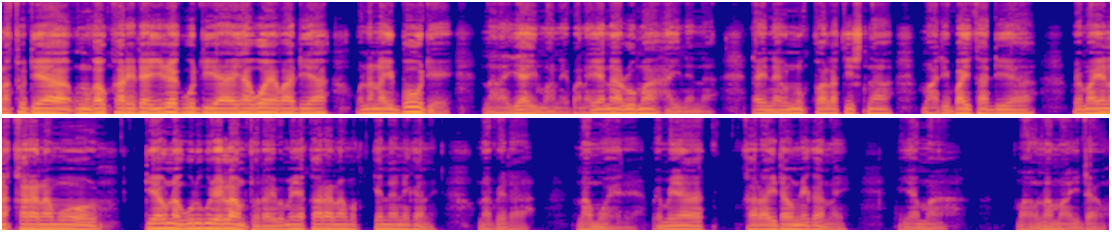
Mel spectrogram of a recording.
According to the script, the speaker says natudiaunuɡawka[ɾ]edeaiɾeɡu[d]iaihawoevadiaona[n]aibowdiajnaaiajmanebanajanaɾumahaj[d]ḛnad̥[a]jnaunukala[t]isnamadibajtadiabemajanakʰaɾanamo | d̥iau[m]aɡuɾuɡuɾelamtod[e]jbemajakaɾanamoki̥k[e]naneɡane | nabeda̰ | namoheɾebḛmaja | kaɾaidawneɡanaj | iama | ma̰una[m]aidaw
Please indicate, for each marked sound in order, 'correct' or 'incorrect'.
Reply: correct, correct, correct, incorrect: n, correct, correct, incorrect: n, incorrect: a, correct, correct

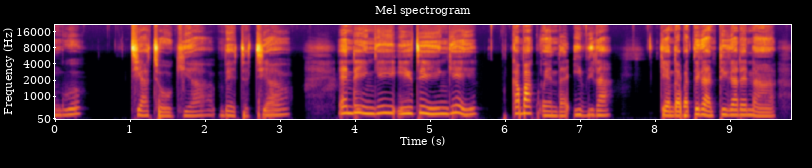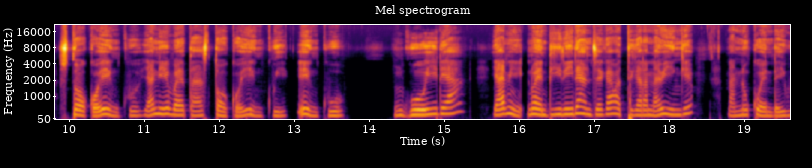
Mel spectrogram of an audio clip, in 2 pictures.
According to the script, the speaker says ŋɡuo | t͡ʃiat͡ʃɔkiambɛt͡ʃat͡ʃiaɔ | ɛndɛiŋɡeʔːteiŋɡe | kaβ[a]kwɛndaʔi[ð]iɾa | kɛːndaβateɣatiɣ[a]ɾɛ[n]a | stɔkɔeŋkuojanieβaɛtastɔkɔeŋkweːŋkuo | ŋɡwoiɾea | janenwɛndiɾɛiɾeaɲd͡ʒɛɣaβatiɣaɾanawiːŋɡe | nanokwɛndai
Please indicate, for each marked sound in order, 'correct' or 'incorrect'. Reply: correct, correct, correct, correct

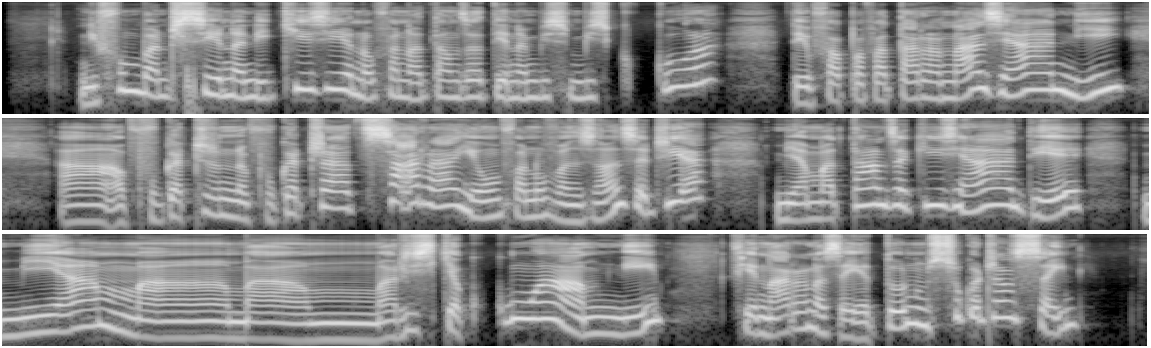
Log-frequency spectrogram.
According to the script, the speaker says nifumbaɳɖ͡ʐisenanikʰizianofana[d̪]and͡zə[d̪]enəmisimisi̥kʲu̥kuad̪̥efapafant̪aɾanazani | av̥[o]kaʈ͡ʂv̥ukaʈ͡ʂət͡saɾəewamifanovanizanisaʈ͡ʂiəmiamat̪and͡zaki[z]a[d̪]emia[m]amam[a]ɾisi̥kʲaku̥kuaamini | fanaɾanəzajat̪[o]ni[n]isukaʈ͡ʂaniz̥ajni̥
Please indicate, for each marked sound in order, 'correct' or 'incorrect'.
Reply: incorrect: t̪, incorrect: t̪, incorrect: u, correct, correct, correct, correct, correct, incorrect: m

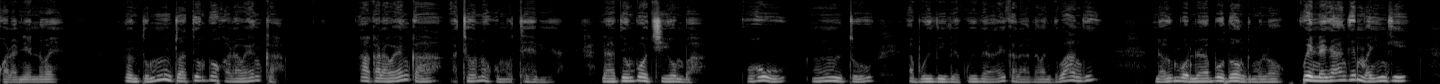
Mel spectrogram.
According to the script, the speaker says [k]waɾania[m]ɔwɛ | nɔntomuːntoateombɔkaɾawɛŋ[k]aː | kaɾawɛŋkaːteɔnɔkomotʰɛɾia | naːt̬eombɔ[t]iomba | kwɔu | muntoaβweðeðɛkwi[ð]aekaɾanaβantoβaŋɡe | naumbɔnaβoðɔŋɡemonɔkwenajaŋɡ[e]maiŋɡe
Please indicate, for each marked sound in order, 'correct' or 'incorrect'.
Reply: correct, incorrect: n, correct, incorrect: t͡ʃ, correct, correct

